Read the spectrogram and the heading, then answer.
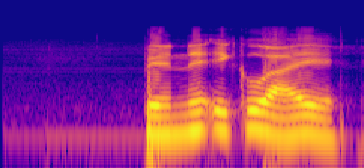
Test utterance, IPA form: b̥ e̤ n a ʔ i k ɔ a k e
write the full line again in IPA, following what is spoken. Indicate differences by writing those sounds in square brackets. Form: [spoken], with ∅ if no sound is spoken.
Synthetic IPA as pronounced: b̥ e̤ n [e] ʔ i k [u] a [∅] e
